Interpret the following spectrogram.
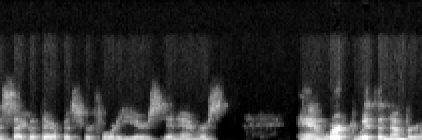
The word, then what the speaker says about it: Amherst: i'm pat wish i am very new to amherst i've learned how to say it without the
